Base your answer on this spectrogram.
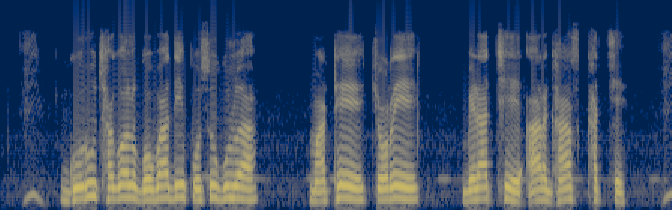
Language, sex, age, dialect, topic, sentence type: Bengali, male, 18-24, Western, agriculture, statement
